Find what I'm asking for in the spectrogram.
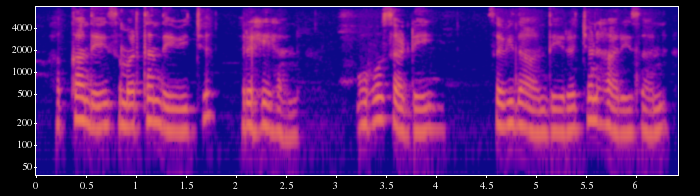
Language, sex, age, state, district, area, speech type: Punjabi, female, 30-45, Punjab, Patiala, urban, spontaneous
